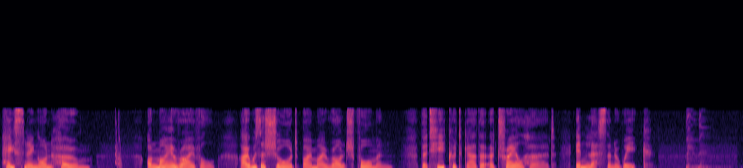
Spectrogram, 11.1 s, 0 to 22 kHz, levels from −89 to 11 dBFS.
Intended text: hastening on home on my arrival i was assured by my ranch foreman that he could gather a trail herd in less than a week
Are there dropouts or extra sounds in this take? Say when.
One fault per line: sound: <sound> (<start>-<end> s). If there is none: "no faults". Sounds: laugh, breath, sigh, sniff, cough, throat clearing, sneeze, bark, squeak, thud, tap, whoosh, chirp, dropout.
sound: chirp (1.7-1.9 s)
sound: thud (10.3-11.0 s)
